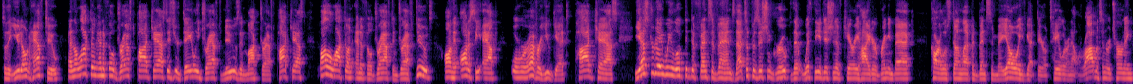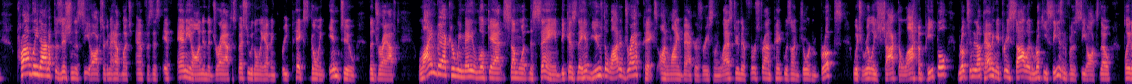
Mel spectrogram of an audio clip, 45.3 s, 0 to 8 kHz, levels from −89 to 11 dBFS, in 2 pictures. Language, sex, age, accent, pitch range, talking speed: English, male, 30-49, American, 130-170 Hz, 200 wpm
